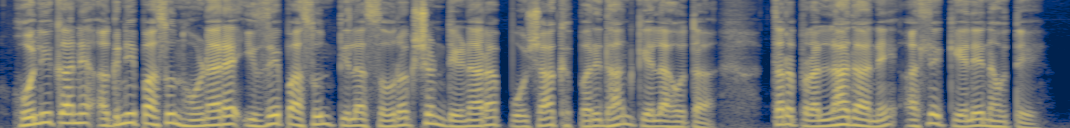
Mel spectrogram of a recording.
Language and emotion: Marathi, neutral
